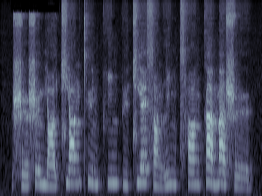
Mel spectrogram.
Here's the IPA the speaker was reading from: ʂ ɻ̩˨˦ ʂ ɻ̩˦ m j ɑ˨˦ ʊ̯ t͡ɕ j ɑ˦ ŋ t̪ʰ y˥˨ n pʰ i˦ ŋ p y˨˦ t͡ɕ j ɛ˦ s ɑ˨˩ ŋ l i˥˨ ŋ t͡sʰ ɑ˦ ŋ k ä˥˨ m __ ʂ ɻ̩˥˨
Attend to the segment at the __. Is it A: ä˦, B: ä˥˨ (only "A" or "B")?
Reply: B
